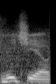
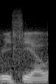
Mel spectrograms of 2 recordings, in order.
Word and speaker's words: Riccio: It's Riccio, not Riccio, as I've been saying.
